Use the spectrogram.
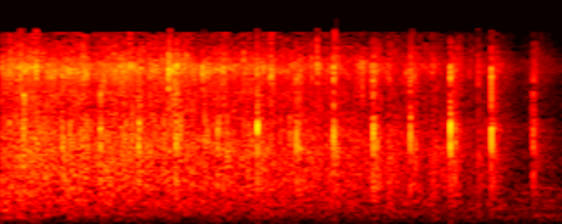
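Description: A crowd at a political event in Kishangarh welcomes the chief minister with applause. Dense clapping fills the room, and a few louder individual claps stand out near the end as it starts to thin.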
